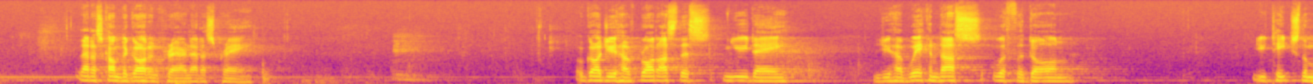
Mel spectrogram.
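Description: An elderly man reads out calmly into a microphone.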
